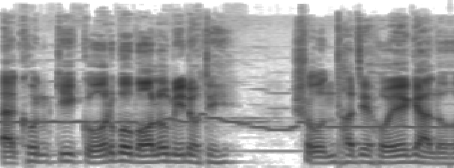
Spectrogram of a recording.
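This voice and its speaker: Male actor as an earnest cartoon farmer husband with a mid-pitched, plain voice. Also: steady tone, a little slow, fairly bright tone, soft background music, lightly acted.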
